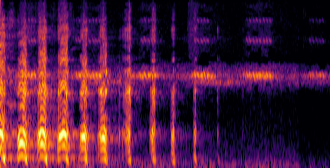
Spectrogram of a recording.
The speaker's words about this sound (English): The crickets have made a return. Yeah, haven't heard the crickets in a while.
